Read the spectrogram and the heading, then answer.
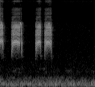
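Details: Black francolin (Kala Teetar), voice style described as speeder, Sheedi cross, nasal Chakri Wala: a short harsh opening note, then three loud grating, buzzy notes, the first long and the last two closely paired, over low background rumble.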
